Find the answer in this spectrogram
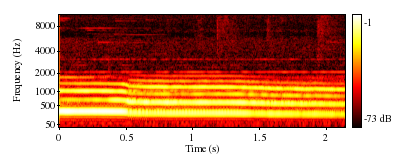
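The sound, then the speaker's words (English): A single long wolf howl, a steady sustained tone that dips slightly in pitch early on and then holds, fairly loud with nothing else around it. “of a sudden, after you've screamed and it starts to turn into that howl, everything snaps.”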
